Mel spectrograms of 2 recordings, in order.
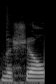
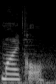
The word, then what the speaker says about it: Michel: for a Frenchman named Michelle Menard it's not pronounced Michael which sometimes people think we are on 33rd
